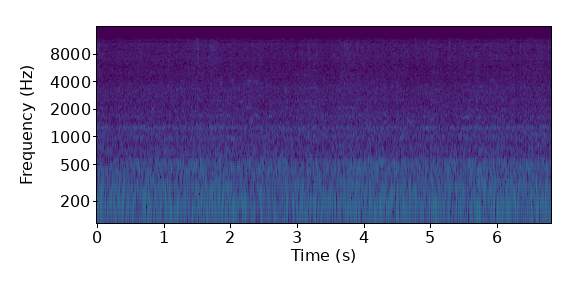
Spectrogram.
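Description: Steady cabin noise of an Airbus A320 moving along the ground, heard from inside the cabin: an even, deep rumble of engines and rolling, with no sudden events.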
